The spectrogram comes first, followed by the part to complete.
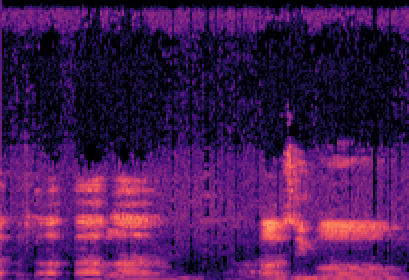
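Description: A man's voice chanting in Orthodox liturgical recitative on long held notes at the start of the epistle reading; about two and a half seconds in the chant moves up to a higher sustained note.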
